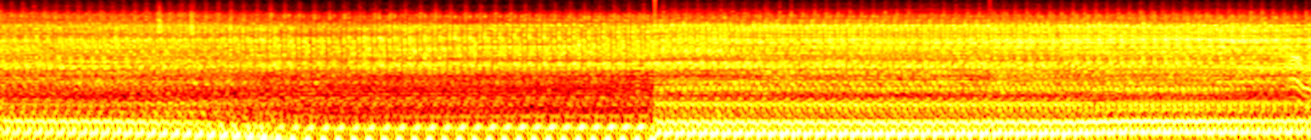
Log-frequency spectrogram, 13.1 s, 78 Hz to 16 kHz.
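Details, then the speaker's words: 1975 Chevy diesel stepside after sitting 32 years, second cold start after glow plugs: heavy, lumpy idle with uneven pounding and hard vibration that smooths as it warms; number one still bleeding, tired engine mounts suspected, idle seems set high. "all the vibration smoothed out it vibrates a lot when it's cold there but also the number one was still bleeding"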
